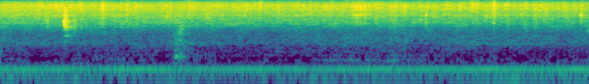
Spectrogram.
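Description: Cream cheese melting on a hot Blackstone flat-top griddle gives a steady, close, even sizzle with a faint hum beneath it and a couple of soft clicks, and nobody is speaking.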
